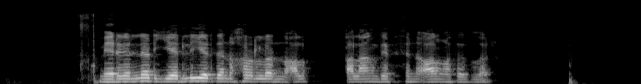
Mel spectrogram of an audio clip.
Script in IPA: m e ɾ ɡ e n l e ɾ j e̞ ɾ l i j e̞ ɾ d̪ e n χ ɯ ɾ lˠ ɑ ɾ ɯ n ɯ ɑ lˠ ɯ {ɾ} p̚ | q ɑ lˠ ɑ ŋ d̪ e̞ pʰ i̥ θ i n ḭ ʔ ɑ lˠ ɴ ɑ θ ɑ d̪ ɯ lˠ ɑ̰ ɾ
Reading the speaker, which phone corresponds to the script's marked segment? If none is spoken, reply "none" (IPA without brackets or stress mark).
none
